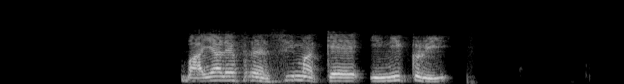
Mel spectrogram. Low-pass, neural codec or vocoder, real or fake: 5.4 kHz; codec, 16 kHz, 0.4 kbps, LongCat-Audio-Codec; fake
